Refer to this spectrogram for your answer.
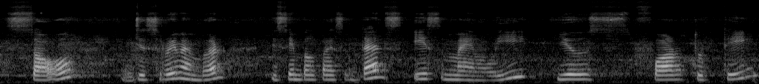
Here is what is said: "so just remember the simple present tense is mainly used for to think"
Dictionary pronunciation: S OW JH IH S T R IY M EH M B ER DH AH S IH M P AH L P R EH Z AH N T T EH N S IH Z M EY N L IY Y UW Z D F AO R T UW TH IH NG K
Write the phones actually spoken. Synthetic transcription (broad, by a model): S OW JH IH S T R IY M EH M B ER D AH S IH M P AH L P R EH S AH N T T EH N S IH S M EY N L IY Y UW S F AO R T UW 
